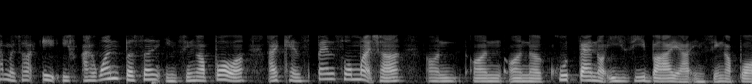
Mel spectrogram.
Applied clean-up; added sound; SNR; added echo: none; none; none; none.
